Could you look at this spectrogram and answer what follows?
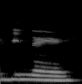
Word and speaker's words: Binet: adalah tes Binet namanya bukan Binet ya bacanya tapi bineh pengennya dihilangkan ya mengukur inteligensi dengan menggunakan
